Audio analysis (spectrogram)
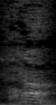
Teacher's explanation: Ha is coming from the middle of the throat.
